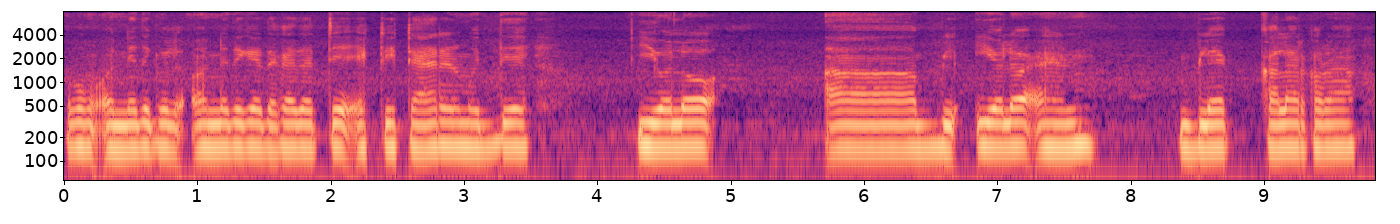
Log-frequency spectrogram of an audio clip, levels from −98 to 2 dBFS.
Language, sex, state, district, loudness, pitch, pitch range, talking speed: Bengali, male, Assam, Hailakandi, -14 LUFS, 150 Hz, 145-150 Hz, 85 wpm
